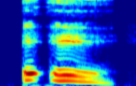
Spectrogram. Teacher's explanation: नाम दंता और कंठ तालव्य कौन सा है ए कंठ तालू कंठ और तालू से बोले जाते हैं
